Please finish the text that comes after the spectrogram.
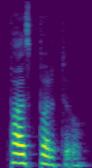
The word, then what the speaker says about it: Passepartout: It is pass, like passé. Yeah. Partout. Yeah.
